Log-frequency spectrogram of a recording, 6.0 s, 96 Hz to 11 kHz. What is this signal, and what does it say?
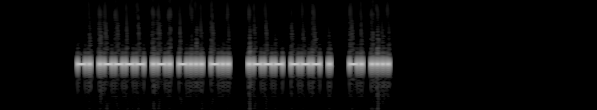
Morse code, heard as a keyed tone, about 42 wpm, 700 Hz. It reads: N1RBD JOE NH
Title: K1USN SST QSO Practice - 45wpm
